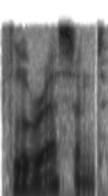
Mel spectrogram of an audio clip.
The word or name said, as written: fluorescent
